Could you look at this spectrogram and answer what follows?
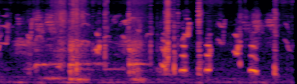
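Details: Several ring-necked pheasant chicks in soil give thin high cheeps and lower, fuller peeps, some notes bending upward, over scattered scratching taps and clicks.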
